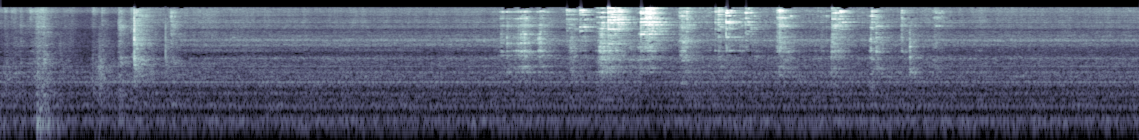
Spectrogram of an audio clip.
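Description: Glassblower's bench torch running with a steady rushing noise while borosilicate glass is heated, with a knock about half a second in and a run of light clinking taps in the middle.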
